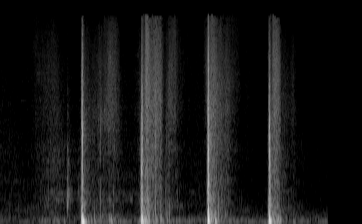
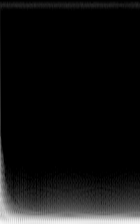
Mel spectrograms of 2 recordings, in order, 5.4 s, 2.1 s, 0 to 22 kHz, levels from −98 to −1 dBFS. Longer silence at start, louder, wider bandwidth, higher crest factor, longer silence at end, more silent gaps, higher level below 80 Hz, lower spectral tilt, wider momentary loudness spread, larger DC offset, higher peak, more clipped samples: first, 1.2 s vs 0 s; second, -31 LUFS vs -19 LUFS; first, 16.5 kHz vs 0.6 kHz; first, 30 dB vs 12 dB; first, 1.25 s vs 0 s; neither; second, -36 dBFS vs -12 dBFS; second, -5.5 dB/octave vs -17.5 dB/octave; first, 20 LU vs 2 LU; neither; second, -4 dBFS vs 0 dBFS; neither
